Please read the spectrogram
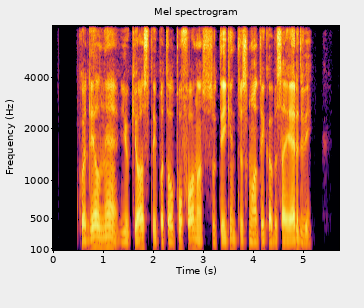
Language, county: Lithuanian, Kaunas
